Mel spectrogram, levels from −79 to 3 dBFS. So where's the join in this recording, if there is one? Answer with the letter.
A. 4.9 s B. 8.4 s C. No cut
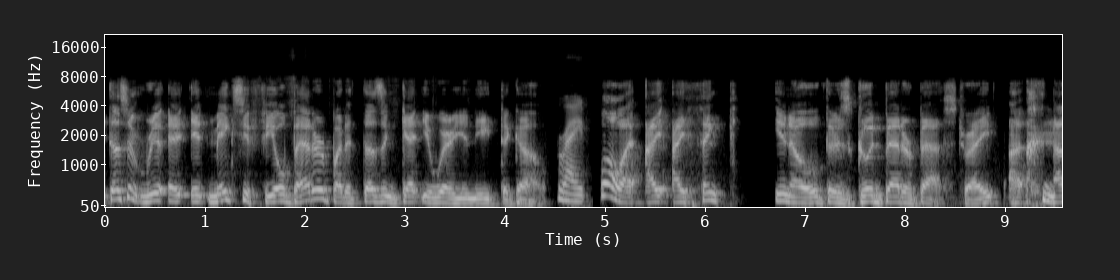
A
